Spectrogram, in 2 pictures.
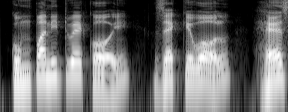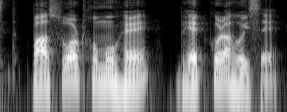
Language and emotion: Assamese, neutral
